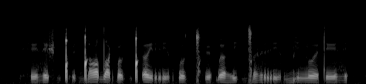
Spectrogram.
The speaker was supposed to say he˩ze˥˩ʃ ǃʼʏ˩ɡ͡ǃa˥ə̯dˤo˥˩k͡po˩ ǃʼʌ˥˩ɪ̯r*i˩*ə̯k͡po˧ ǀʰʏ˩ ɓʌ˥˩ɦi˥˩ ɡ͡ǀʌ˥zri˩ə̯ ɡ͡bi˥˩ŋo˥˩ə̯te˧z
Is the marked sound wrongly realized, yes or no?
no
